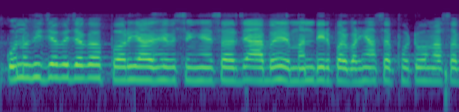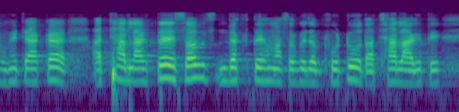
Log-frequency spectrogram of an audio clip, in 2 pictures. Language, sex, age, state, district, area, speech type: Maithili, female, 18-30, Bihar, Madhepura, rural, spontaneous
